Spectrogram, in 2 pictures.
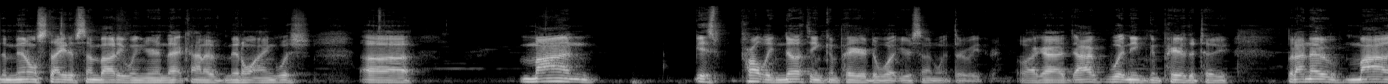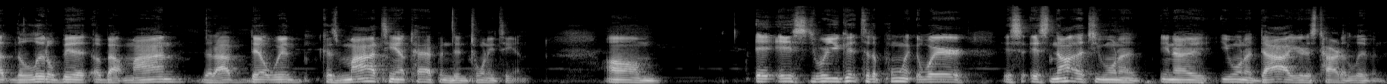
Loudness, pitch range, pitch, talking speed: -20 LUFS, 100-120 Hz, 110 Hz, 175 wpm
